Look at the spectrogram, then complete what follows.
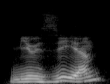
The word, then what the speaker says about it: museum: building okay and here museum where is the stress z ah very good so we say mu z m using three syllables three parts museum okay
